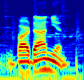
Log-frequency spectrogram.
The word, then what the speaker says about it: Vardanyan: I love getting people from other countries because I'm looking at the name and going, let me try it. It's Vardanyan. – Yeah, you got it mostly right. yeah, Armenian words usually are pronounced as they are written.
